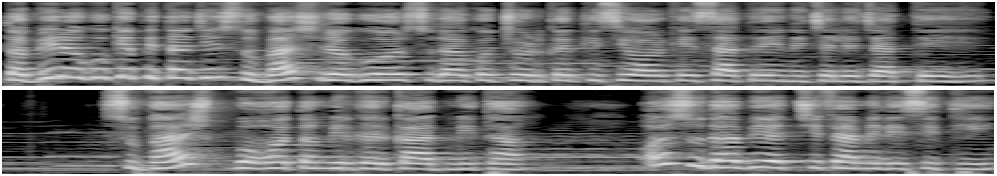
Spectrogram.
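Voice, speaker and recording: A woman's voice: high voice, a little mellow. A woman storyteller reading scripted moral tales as a narrator.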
